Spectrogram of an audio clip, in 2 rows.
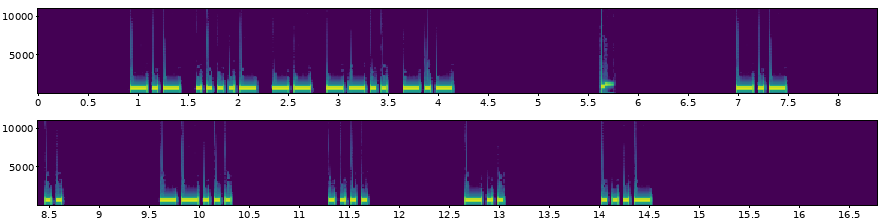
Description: Morse code, heard as a keyed tone, about 21 wpm, spaced as for 11 wpm, 700 Hz. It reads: K4MZK KI7HDV
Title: USA Call Signs - 6x Character Spacing - 22wpm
